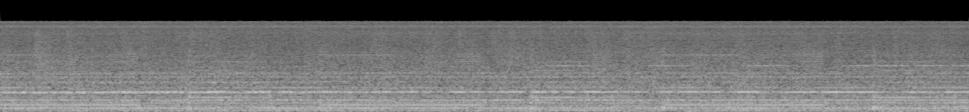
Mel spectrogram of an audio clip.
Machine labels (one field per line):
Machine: slide rail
